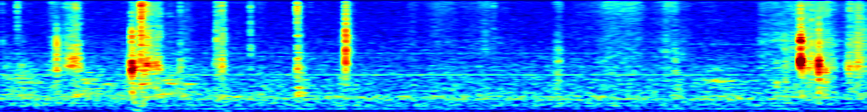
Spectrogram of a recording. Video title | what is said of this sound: DIY~Amazing Faux Druzy Pendants! Beautiful & Simple! | if I shake it it doesn't sound hard barely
